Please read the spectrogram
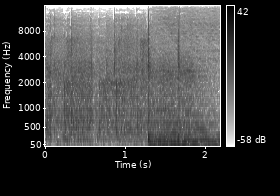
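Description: Scattered clapping with sharp clicks, then about 1.3 s in a deep, steady bass note of a news-bulletin transition sting starts and holds.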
